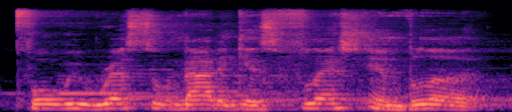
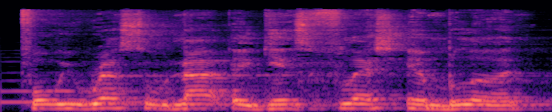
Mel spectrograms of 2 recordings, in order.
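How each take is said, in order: No difference in how they are said.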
